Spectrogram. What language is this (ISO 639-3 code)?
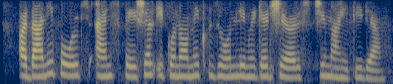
mar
